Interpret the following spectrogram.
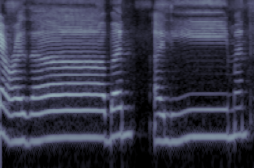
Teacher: دو زبر دو زیر دو پیش کو تنوین کہتے ہیں، جیسے آپ دیکھ سکتے ہیں یہاں عذابن علیمن لکھا ہوا ہے، یہاں با پر تنوین ہے دو زبر کی، اور اس کے بعد حمزہ حروف ہلکی میں سے آ گیا، تو اس میں اظہار کریں گے یعنی غنے کے بغیر پڑھیں گے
